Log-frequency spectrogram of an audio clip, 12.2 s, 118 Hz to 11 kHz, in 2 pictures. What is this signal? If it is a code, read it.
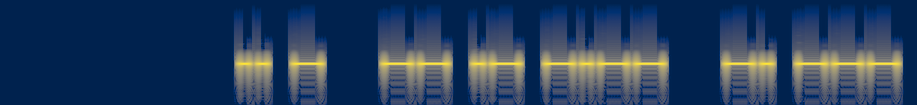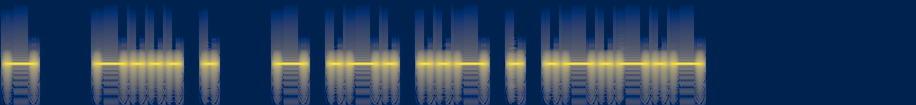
Morse code, heard as a keyed tone, about 20 wpm, 700 Hz. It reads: IT MAY NOT BE TRUE.
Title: Sentences with 3-Word Phrases - Spoken Beginning - 20wpm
